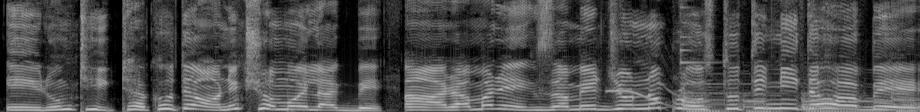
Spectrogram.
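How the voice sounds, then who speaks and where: An actress voicing a smug, bossy older-brother schoolboy in a cartoon dub. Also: female voice, very high voice, brisk, fairly bright tone. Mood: whining. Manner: bossy, smug, self-satisfied. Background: background music.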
